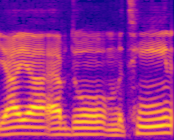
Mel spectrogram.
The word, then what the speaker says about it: Yahya Abdul-Mateen: Uh, and uh, I'm gonna butcher this guy's name, but Yaha Yahya Abdul Mateen is back as Black Manta, the the villain of the first movie.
